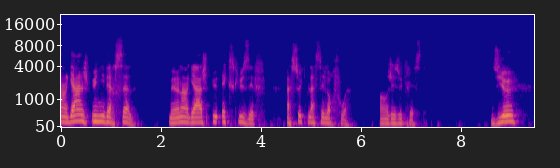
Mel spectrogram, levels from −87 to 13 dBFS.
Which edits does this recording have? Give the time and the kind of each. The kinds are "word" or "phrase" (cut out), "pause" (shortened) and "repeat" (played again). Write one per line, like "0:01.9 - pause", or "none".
0:04.9 - word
